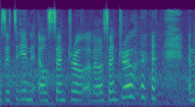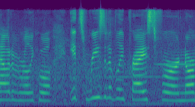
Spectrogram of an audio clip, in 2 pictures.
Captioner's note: laughter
